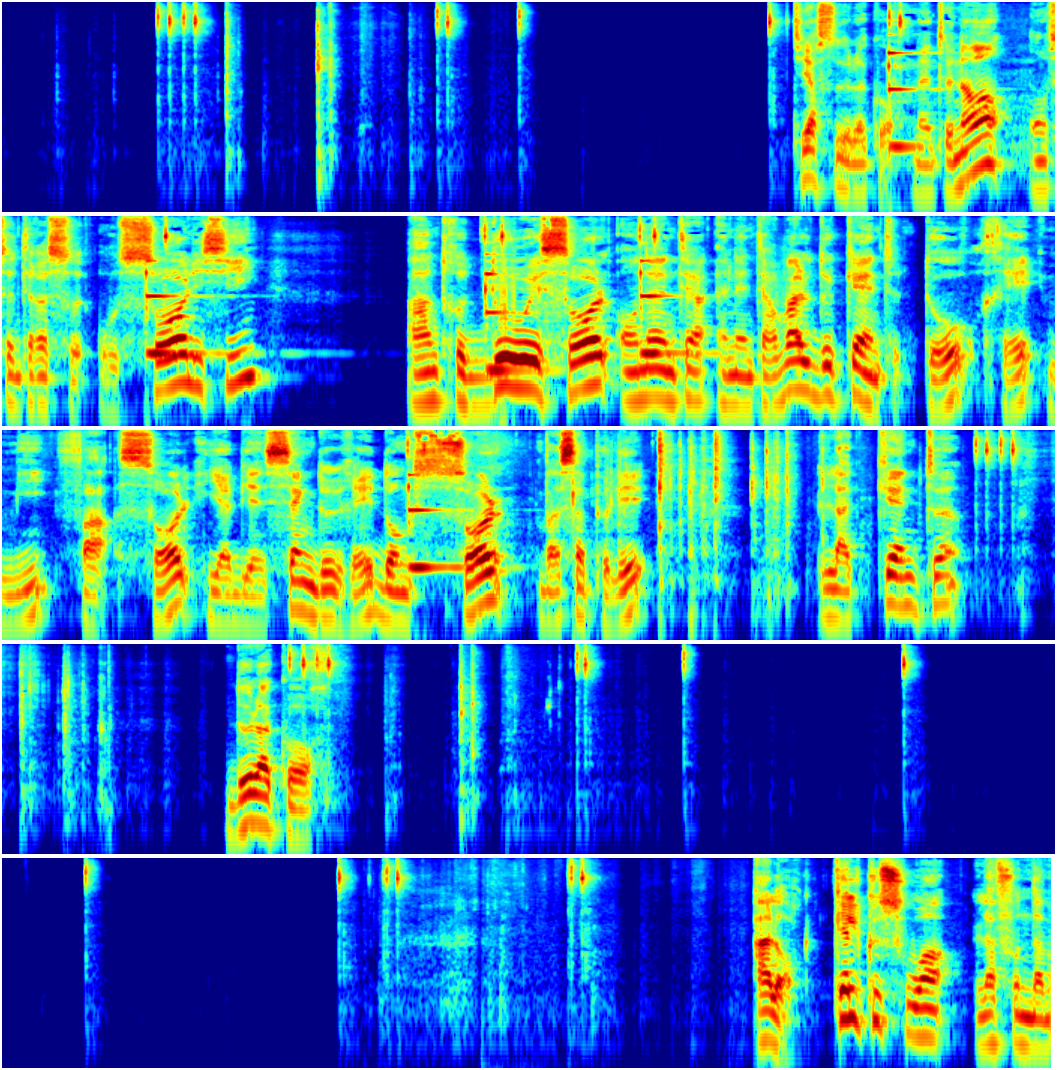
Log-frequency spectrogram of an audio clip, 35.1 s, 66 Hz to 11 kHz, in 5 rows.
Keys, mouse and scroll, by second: 1.0 click, 2.1 Escape, 2.9 click, 3.4-5.3 drag, 5.9 click, 8.0 click, 10.2 click, 11.3 click, 16.8 click, 18.1 ctrl+t, 18.7 ctrl+shift+(, 18.8-19.7 typing, 20.5 click, 21.5 ctrl+a, 23.0 click, 24.2 Escape, 24.9 click, 25.6-27.3 drag, 28.6-30.5 drag, 30.6 click, 31.9 click.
